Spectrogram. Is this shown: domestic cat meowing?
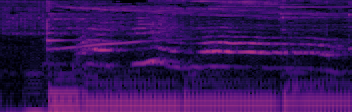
yes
